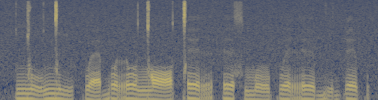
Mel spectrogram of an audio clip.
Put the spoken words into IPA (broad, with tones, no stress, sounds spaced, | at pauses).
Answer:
ŋ͡ǀ uː˧˩˧ ŋ͡ǀ iː˧˩˧ kʷ ɛː˧˩˧ b ʊ˥˧ r ʊː˥˧ ŋ͡ǀ ɔː˧˩˧ ǀ e˥˧ r h ɪː˥˧ s m ʊː˧˩˧ kʷ e˥˧ r ɪː˥˧ b i˧˩˧ d ɗ e˥˧ kʷ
